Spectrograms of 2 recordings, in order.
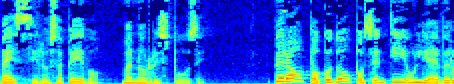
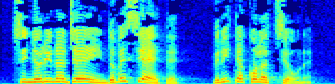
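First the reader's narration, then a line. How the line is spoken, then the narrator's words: Clear voice calling out. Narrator (Italian): una voce chiara gridare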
